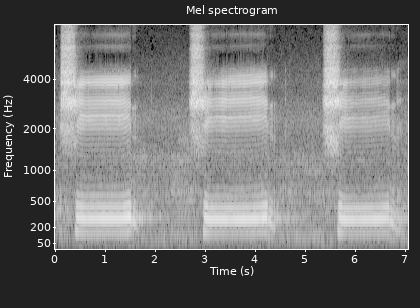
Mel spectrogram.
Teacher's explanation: شین کا مخرج زبان کا بیچ اور اوپر کا تالو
